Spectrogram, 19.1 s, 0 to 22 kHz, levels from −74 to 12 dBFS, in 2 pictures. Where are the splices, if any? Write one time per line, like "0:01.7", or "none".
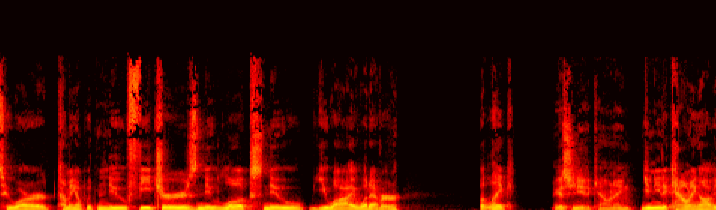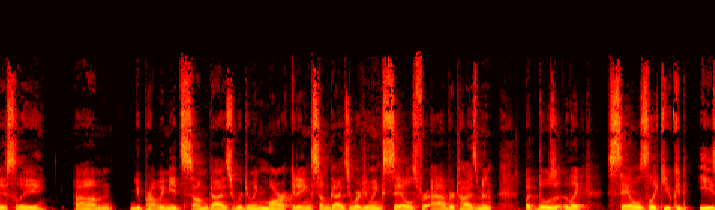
none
